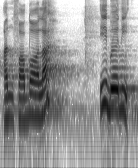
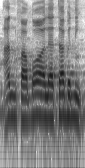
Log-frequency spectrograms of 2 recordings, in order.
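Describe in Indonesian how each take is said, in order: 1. Kedua kata dipisah, dengan bunyi 'i' di awal. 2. Kedua kata menyambung tanpa bunyi alif. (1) "kalau dipisah" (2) "dibaca langsung nyambung"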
